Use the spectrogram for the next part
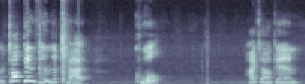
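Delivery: high, loud, happy shout; excited greeting. Real, not acted. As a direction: call out with delight. Greeting a chat viewer.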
